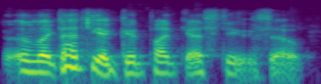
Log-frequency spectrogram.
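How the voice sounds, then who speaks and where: A young man hosting a casual podcast, chatting excitedly and swearing often. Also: mid-range voice, normal speed, vocal fry, muffled recording. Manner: excitable, swears a lot, animated. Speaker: podcast host.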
